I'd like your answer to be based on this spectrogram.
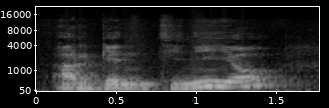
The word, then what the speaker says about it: Argentinio: Alors, Argentinio, mais tu es peut-être influencé par l'espagnol, parce qu'on dit Argentina. Donc, Argentinio, c'est vrai que c'est pas tout à fait la même prononciation, notamment la lettre G et puis l'accent tonique aussi, hein.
